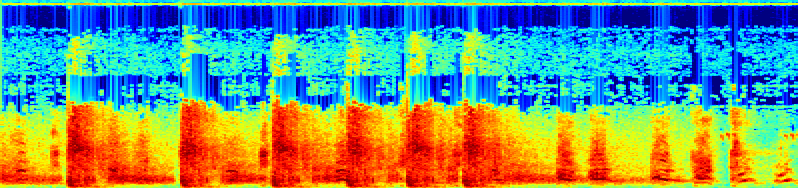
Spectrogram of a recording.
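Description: Pistol shots fired in a film scene: a few sharp, loud cracks spaced apart, with a dog barking and whimpering around and after them.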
